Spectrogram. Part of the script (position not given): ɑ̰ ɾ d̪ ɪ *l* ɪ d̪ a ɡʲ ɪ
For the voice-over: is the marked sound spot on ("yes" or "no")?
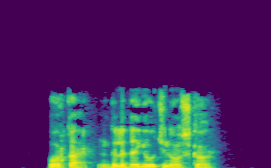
yes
